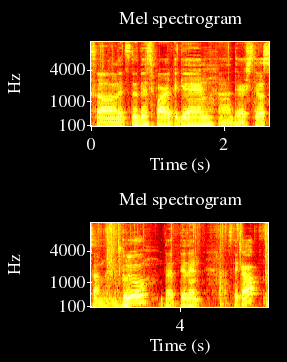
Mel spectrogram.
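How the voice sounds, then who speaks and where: The speaker has a Filipino accent and a fairly slow pace. Background noise is noticeable. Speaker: tech repair youtuber. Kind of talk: tutorial.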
